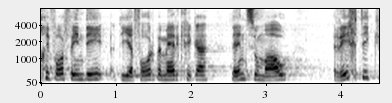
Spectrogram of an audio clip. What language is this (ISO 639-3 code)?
gsw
